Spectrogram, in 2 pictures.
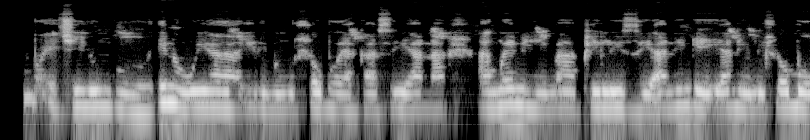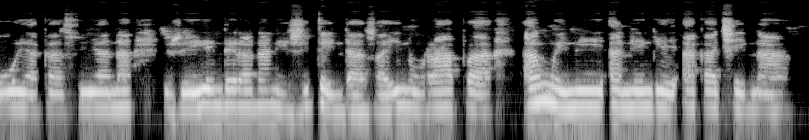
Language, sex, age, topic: Ndau, female, 25-35, health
